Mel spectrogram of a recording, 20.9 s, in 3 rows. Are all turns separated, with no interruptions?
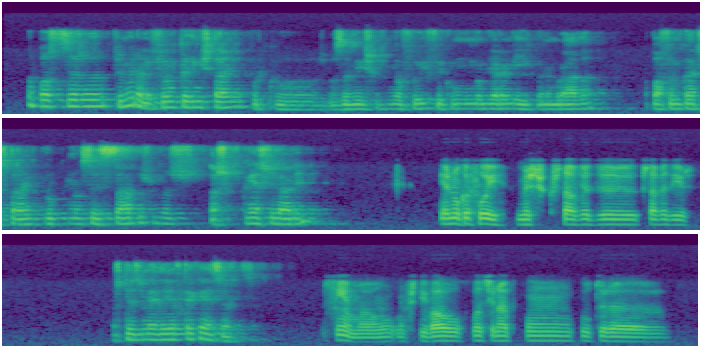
Yes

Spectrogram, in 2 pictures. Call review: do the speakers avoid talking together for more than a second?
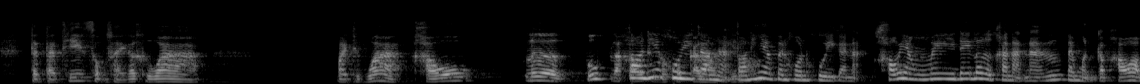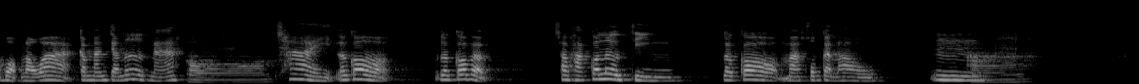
No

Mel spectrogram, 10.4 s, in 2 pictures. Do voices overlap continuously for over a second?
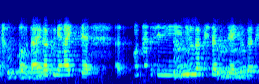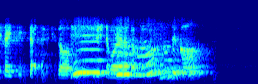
Yes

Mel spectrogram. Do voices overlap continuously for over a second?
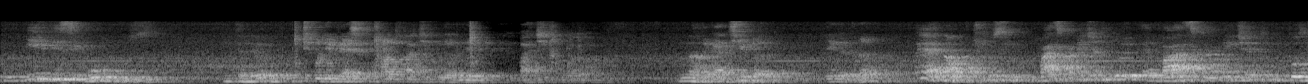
No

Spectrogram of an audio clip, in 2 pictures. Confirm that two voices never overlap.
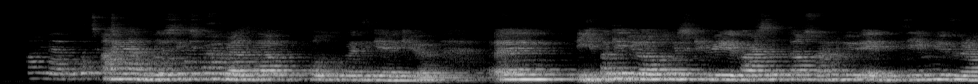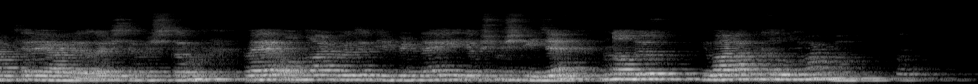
No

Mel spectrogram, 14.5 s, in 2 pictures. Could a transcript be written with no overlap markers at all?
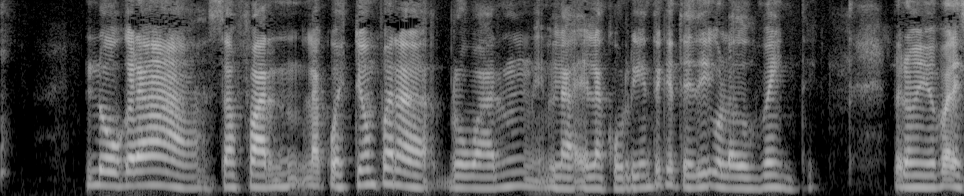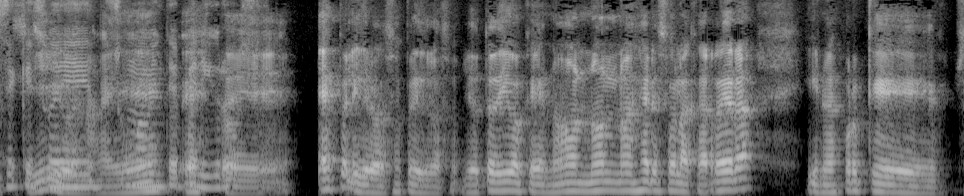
No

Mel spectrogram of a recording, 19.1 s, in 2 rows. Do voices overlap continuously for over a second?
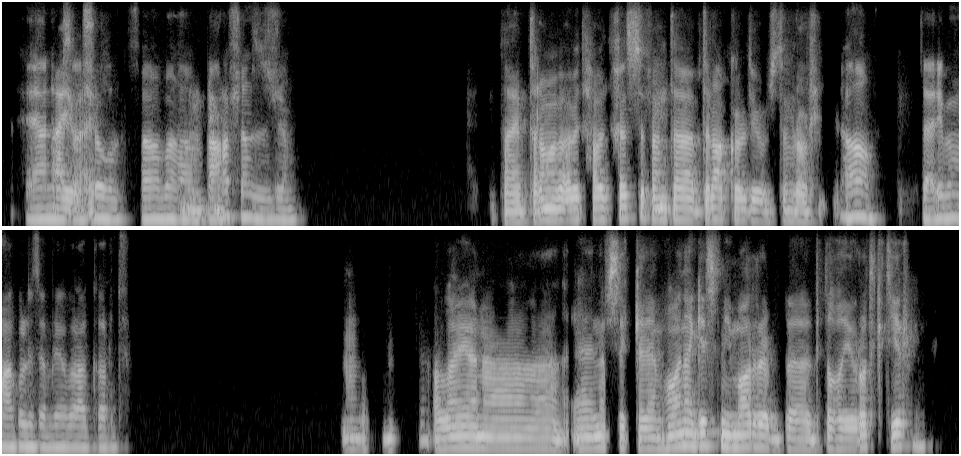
No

